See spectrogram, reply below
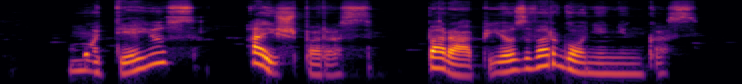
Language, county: Lithuanian, Vilnius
